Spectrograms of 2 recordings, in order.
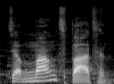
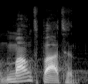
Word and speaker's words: Mountbatten: 蒙巴顿这个词怎么念呢？叫 Mountbatten，还是这 Button，这 Button 留下了，把这山从德语变成了英语，因为 Mount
